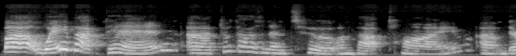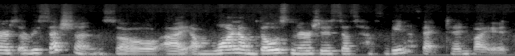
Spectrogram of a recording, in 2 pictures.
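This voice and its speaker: A woman's voice: mid-range voice, slow pace, creaky, few pauses. A woman in her forties, a nurse and vlogger chatting on a casual live stream at home, upbeat, with many fillers and little laughs. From Philippines. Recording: dull lo-fi stream audio.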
